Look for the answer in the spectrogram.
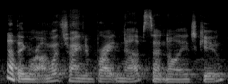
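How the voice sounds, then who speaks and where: A woman's voice: very deep voice, fast talker, a bit bright. A woman playing a friendly freelance adventurer in a video game, casual and dryly teasing. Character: wry, friendly female freelance adventurer hero. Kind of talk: video game dialogue acting.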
